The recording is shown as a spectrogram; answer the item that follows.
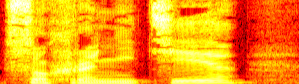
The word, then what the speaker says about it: сохраните: Здесь глаголы «сохраните», «сотворите», в которых мы слышим специфическое церковнославянское ударение, встречающееся именно в этих грамматических формах, второе лицо множественного числа настоящего времени, ударение на окончании.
